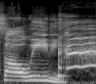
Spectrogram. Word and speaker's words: Saweetie: How you say her name? – Saweetie. Sweetie, I think. Just regular Sweetie. – It's Saweetie.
